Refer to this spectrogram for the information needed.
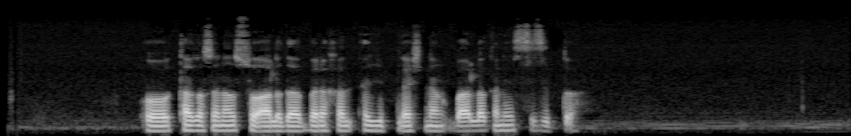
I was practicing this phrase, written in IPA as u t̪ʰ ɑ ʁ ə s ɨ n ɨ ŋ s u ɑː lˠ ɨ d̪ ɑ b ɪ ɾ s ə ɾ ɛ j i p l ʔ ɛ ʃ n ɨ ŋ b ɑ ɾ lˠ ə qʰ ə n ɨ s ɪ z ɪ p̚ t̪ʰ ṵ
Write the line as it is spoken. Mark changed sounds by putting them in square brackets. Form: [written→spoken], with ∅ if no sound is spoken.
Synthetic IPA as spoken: u t̪ʰ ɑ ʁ ə s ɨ n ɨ ŋ s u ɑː lˠ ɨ d̪ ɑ b ɪ ɾ [s→χ] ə [ɾ→l] ɛ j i p l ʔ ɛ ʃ n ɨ ŋ b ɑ ɾ lˠ ə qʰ ə n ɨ s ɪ z ɪ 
